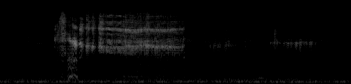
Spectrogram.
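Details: One long, raspy, screeching squawk of about a second from a flying fox at the Lubee Bat Conservancy, Gainesville, Florida, October 4, 2019, then a quieter, shorter rasp, with low hum beneath.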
